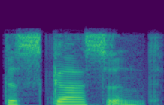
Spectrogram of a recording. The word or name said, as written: discussant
